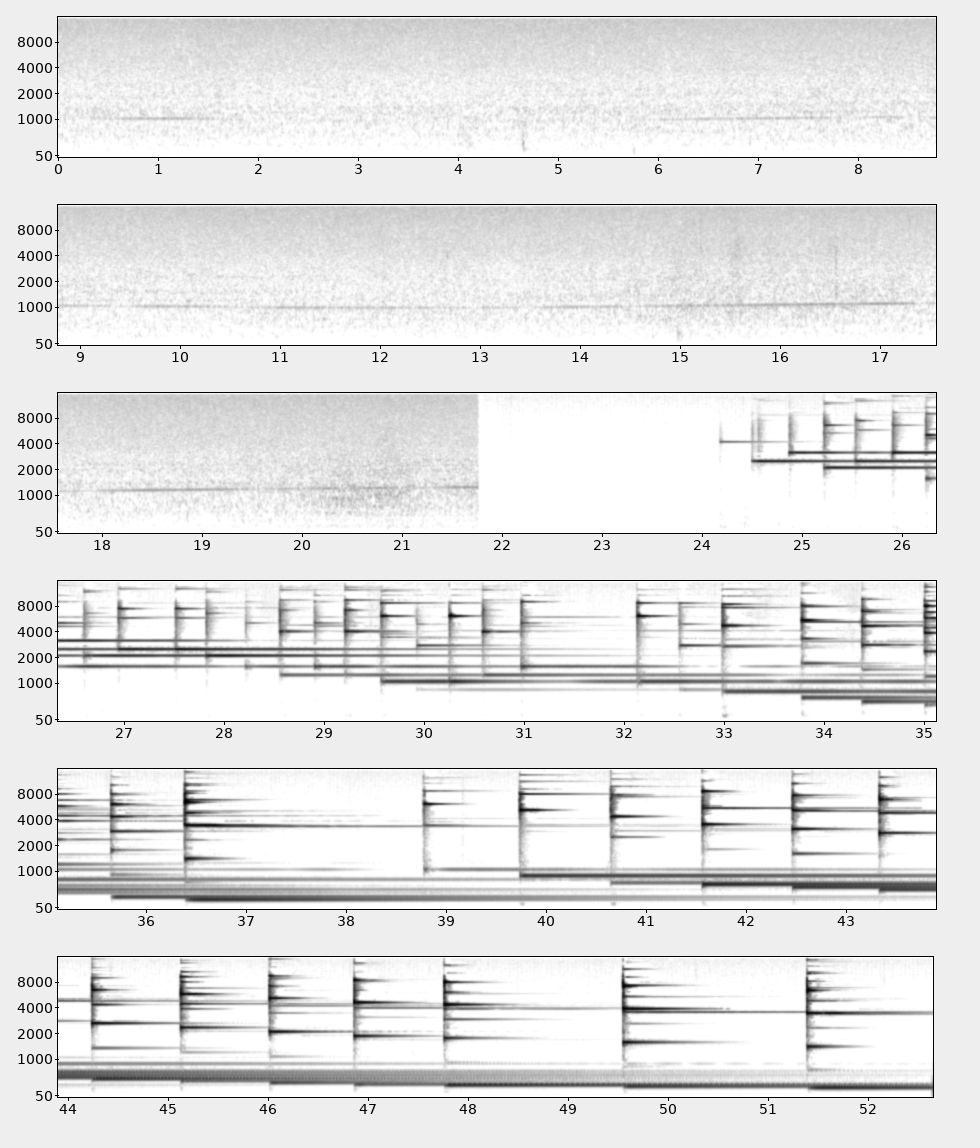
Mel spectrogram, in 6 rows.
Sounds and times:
Glockenspiel: 0:00.0 - 0:03.3, 0:04.0 - 0:20.8, 0:24.2 - 0:52.6
Marimba, xylophone: 0:24.2 - 0:52.6.

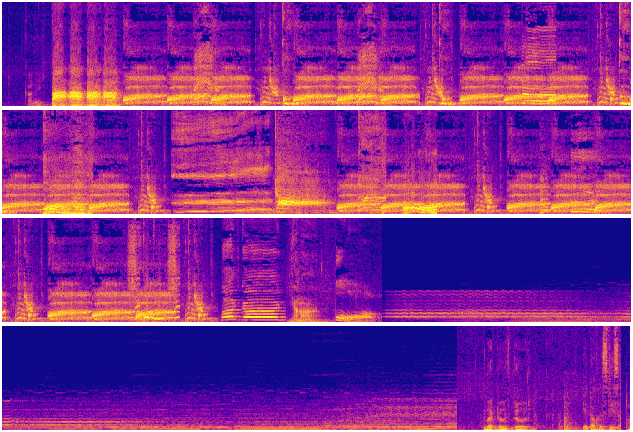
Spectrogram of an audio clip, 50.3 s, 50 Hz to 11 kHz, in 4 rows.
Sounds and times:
Burping, eructation: 0:12.4 - 0:15.2, 0:16.0 - 0:18.1.

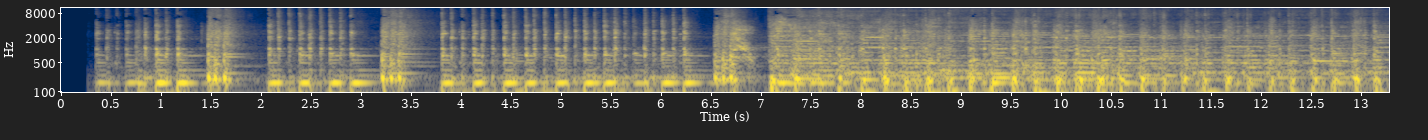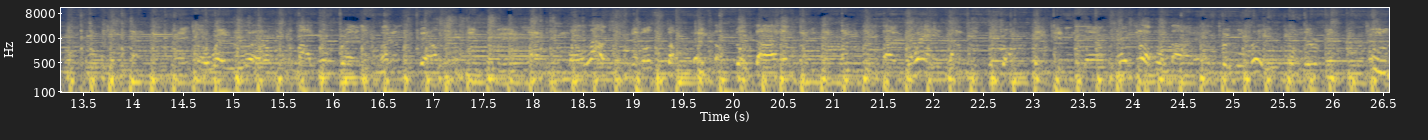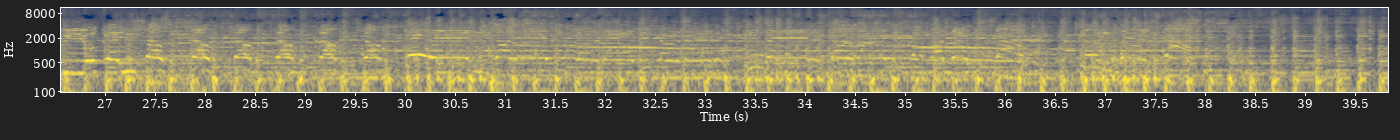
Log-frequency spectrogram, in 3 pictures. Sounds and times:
Drum kit: 0:00.3 - 0:39.8
Drum roll: 0:00.3 - 0:39.8
Rimshot: 0:06.6 - 0:11.4.

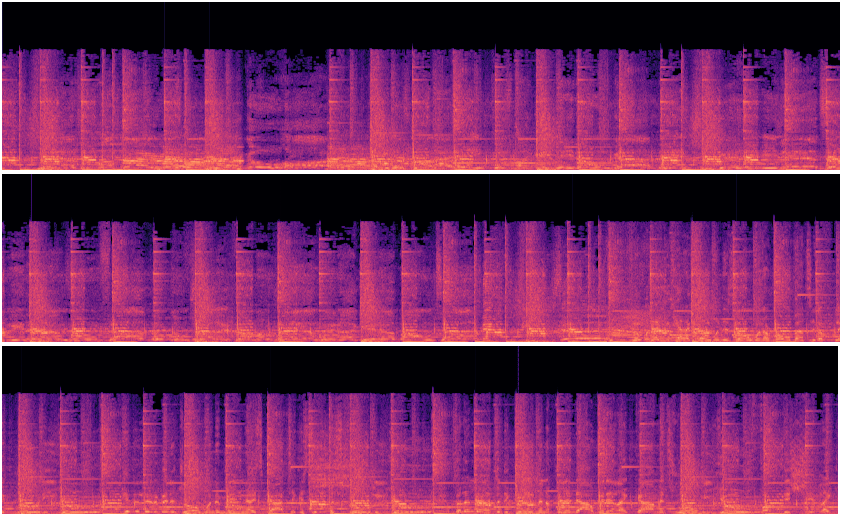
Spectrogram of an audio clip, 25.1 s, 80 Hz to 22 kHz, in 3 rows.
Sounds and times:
Dubstep: 0:00.0 - 0:02.4, 0:03.2 - 0:25.1.

